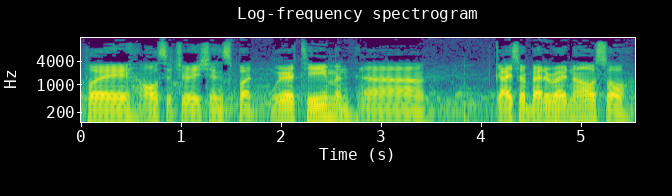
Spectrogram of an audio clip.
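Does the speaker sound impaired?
No.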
